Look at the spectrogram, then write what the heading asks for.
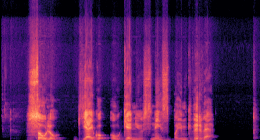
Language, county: Lithuanian, Panevėžys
